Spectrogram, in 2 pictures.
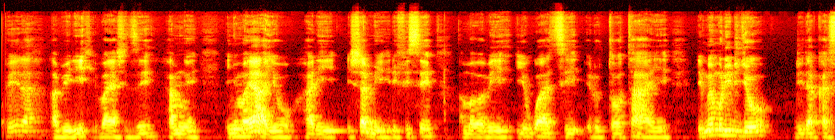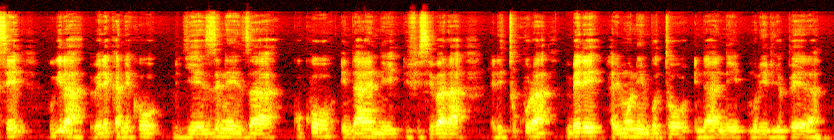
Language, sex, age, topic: Rundi, male, 25-35, agriculture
